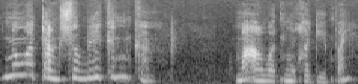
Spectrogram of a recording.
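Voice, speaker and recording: High-pitched nosy auntie played by a woman. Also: very animated, moderate pace, a bit bright, full character voice. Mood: pointed, concerned. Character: nosy, blunt older female relative, an auntie. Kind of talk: Ilocano audio drama acting.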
